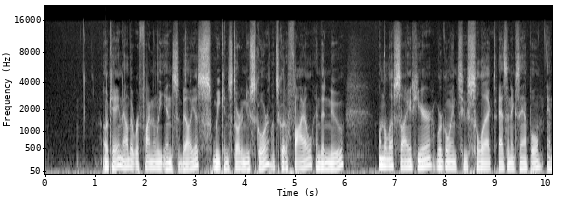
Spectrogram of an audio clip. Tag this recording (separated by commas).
Speech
